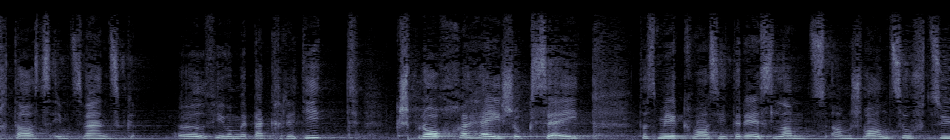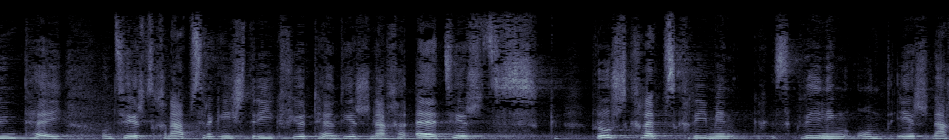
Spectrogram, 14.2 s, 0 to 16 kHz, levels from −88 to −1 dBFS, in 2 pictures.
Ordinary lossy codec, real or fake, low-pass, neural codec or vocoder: none; real; 14.4 kHz; none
